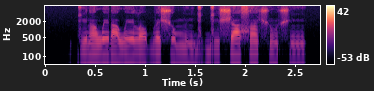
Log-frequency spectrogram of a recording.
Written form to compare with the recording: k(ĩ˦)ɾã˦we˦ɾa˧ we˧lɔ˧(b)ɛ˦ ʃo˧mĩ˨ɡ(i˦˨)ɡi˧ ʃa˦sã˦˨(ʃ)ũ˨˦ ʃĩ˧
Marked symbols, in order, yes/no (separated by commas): no, yes, no, yes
